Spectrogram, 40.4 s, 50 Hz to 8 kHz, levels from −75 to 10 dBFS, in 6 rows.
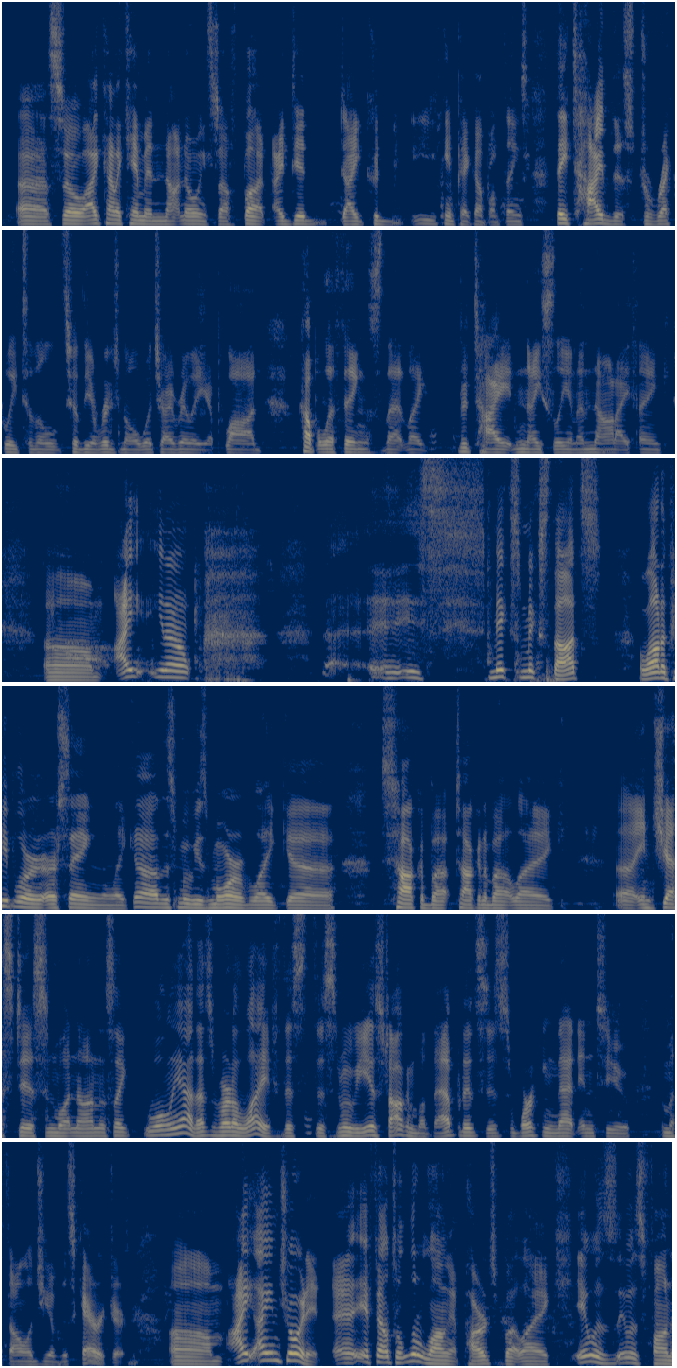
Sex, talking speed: male, 190 wpm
